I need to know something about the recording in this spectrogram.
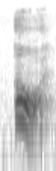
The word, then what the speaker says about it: Å: or A, pronounce it Å. Just pronounce the bubble. Sometimes it's also written with 2 A's one after the other. It's just pronounced the same. Å, exactly like the English O.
